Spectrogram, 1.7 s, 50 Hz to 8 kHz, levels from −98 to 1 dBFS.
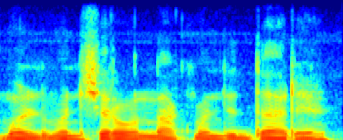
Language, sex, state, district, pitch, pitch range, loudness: Kannada, male, Karnataka, Koppal, 105 Hz, 100-110 Hz, -16 LUFS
